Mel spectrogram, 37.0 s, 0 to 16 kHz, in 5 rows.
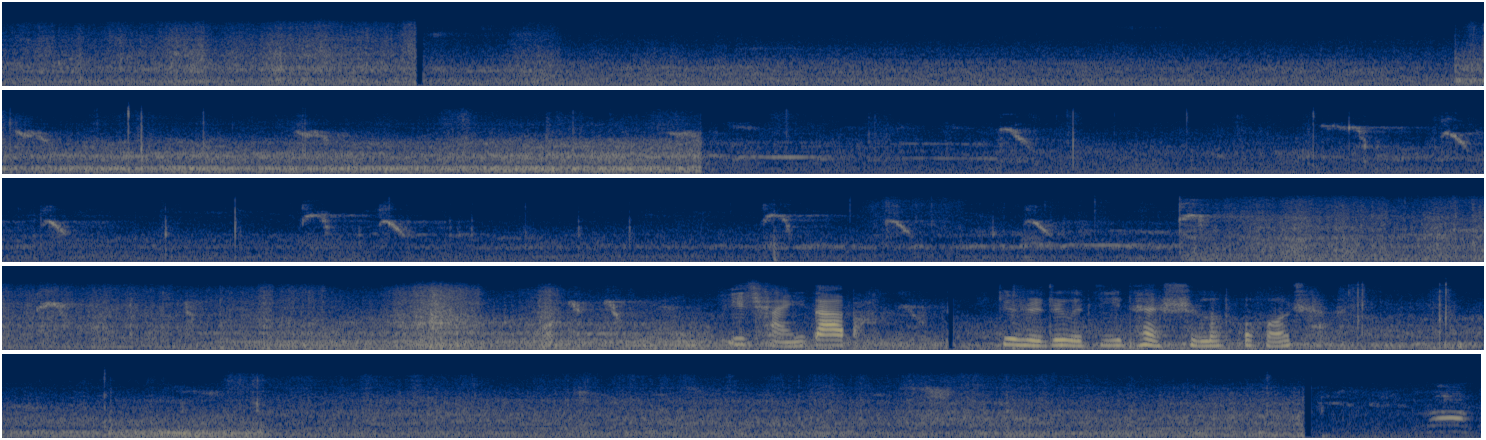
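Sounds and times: outdoor background noise: 0.0s - 37.0s
small birds chirping: 7.4s - 7.7s, 8.8s - 9.2s, 13.9s - 17.4s, 18.0s - 20.9s, 33.9s - 34.8s.

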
